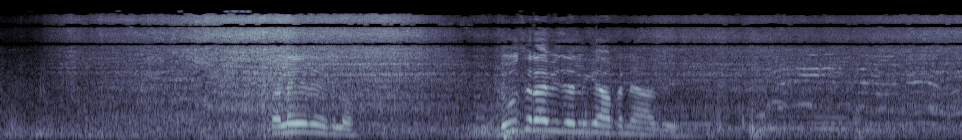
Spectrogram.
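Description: A firework fountain hisses and crackles loudly as it sprays sparks.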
